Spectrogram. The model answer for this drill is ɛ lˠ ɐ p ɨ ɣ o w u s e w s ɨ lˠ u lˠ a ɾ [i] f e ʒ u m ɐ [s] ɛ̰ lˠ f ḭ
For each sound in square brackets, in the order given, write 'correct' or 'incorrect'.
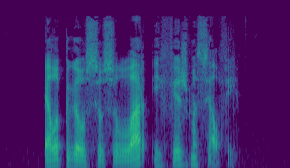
correct, correct

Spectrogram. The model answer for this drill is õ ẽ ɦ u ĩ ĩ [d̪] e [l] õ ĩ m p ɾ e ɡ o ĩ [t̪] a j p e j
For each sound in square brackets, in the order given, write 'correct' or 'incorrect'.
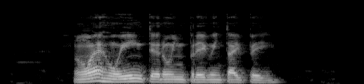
incorrect: t̪, incorrect: ɾ, correct

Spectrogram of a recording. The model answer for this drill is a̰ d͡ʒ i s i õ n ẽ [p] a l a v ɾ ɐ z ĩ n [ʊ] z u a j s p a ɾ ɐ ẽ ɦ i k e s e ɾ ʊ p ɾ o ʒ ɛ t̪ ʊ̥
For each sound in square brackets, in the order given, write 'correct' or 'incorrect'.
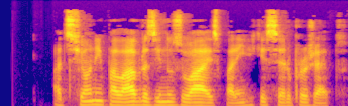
correct, incorrect: u

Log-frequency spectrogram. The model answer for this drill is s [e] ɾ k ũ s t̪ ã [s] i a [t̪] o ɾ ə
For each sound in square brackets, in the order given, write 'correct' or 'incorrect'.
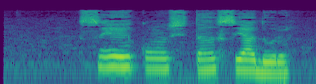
incorrect: i, correct, incorrect: d̪

